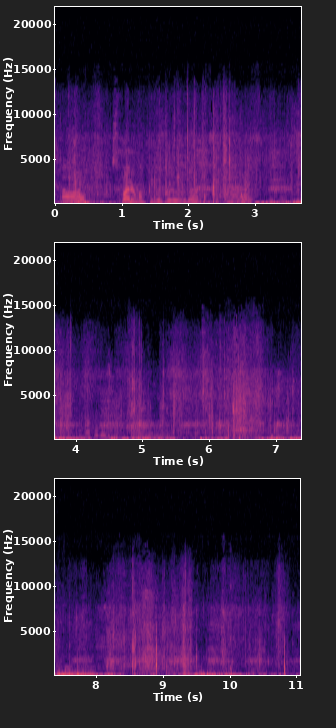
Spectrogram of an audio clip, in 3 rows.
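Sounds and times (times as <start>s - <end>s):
footsteps on rocky trail: 0.1s - 11.0s.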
